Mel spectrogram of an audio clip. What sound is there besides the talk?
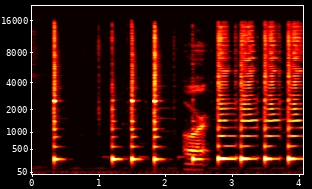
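ukulele note with fret not pressed firmly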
